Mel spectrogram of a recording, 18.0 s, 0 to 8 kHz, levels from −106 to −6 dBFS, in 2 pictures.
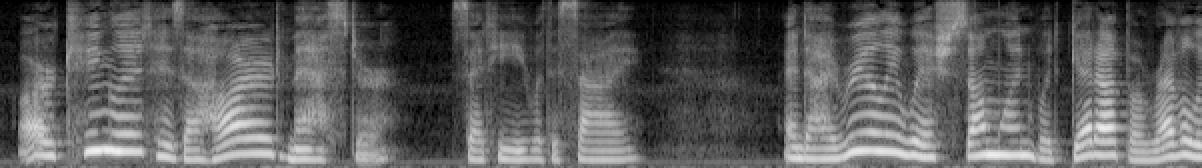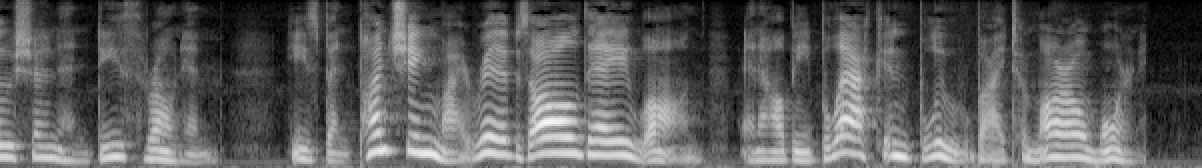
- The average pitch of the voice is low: No, high, 195 Hz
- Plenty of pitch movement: Yes, wide, 7.2 semitones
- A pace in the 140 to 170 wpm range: Yes, average, 145 wpm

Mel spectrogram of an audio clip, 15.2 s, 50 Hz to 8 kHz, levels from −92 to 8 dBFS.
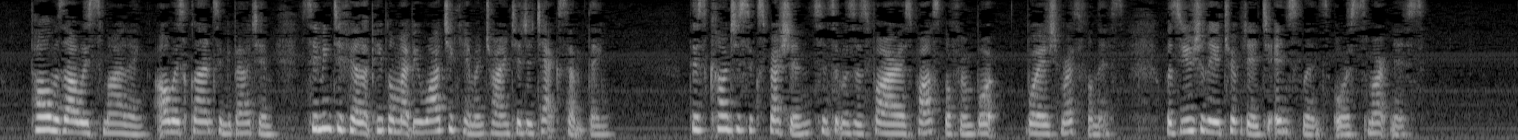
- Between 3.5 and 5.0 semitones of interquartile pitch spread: Yes, average, 3.9 semitones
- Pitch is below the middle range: No, high, 215 Hz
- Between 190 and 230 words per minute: No, average, 165 wpm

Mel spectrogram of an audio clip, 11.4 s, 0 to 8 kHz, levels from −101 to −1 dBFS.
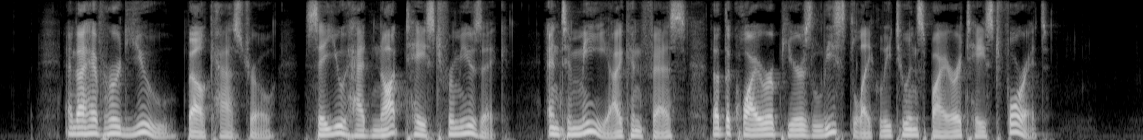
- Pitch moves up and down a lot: Yes, wide, 5.9 semitones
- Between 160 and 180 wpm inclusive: Yes, average, 165 wpm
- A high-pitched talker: No, low, 115 Hz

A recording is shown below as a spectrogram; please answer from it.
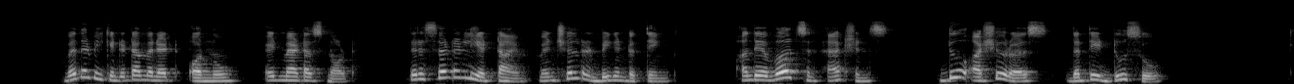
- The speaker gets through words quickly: No, average, 150 wpm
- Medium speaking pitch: Yes, medium, 180 Hz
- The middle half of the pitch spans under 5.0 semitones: No, wide, 5.4 semitones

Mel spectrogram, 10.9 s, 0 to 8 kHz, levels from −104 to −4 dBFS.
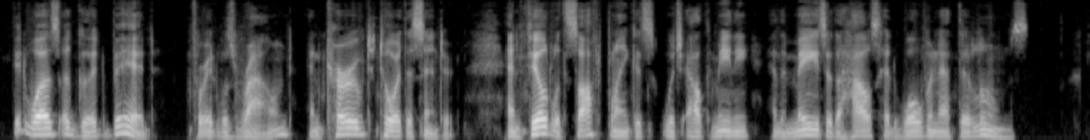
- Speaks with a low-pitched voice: Yes, low, 100 Hz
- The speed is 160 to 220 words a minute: Yes, average, 175 wpm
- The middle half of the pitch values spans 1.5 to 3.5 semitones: No, average, 4.7 semitones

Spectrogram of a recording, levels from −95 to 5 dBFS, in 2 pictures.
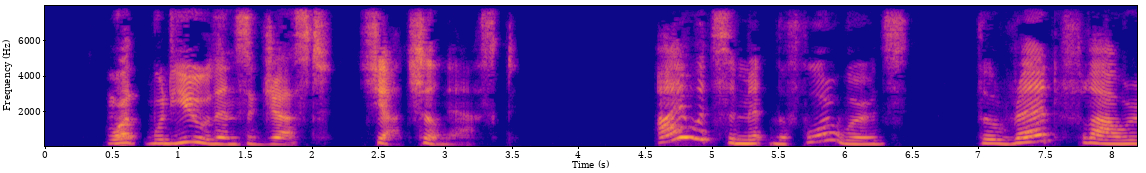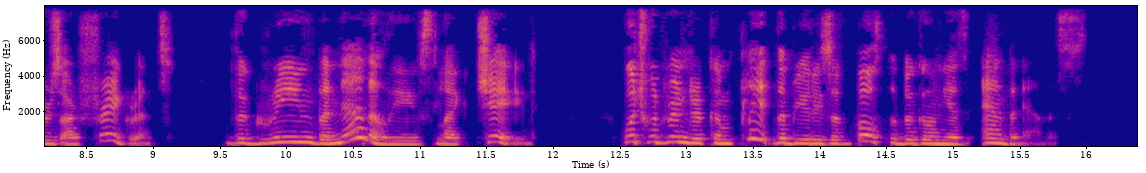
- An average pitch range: No, wide, 5.8 semitones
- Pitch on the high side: Yes, high, 225 Hz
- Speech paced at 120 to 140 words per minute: Yes, slow, 135 wpm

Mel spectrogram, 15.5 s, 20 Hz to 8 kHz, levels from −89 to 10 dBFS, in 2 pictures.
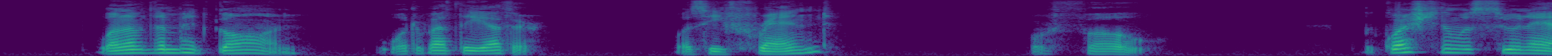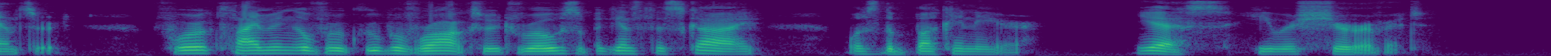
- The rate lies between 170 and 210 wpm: No, average, 160 wpm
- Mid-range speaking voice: Yes, medium, 155 Hz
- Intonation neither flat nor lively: Yes, average, 3.2 semitones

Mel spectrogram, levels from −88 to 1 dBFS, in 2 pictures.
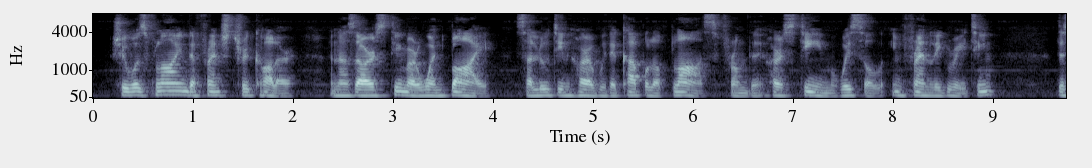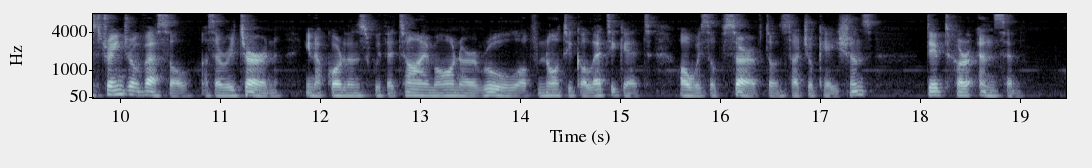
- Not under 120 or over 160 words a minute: Yes, average, 155 wpm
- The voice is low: Yes, low, 105 Hz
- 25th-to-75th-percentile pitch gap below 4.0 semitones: Yes, average, 3.0 semitones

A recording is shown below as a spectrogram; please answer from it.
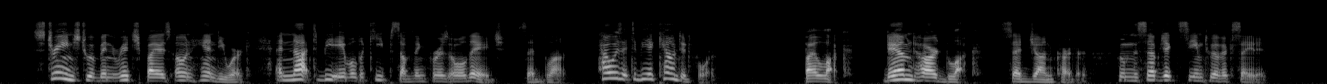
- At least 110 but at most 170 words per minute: No, fast, 205 wpm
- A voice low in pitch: No, medium, 180 Hz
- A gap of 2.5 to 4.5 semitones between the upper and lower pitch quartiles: No, average, 4.9 semitones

